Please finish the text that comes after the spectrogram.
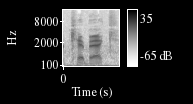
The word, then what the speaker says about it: Quebec: quebec city you know both in quebec canada or quebec if you want to use the correct pronunciation and that is what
